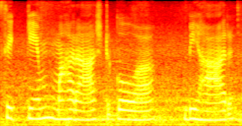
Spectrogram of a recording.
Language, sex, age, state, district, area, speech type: Maithili, female, 30-45, Bihar, Purnia, urban, spontaneous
